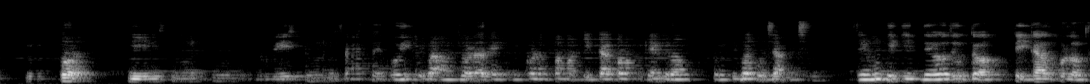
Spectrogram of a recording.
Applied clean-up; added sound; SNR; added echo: neural mask model DeepFilterNet 3.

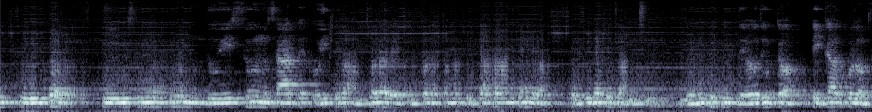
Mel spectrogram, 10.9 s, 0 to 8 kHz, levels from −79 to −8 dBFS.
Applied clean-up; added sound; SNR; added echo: neural separator model SepFormer DNS4.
